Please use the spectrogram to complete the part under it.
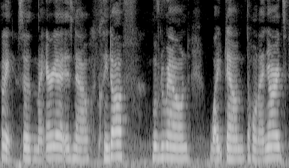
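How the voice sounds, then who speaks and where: A woman's voice: medium pitch, a little slow, a little hiss or hum. Young woman chatting, slightly stuffy nose. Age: young adult. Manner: relaxed, chatty, many ums. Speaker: small business owner vlogger. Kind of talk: casual vlog chat. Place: home craft room. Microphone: phone camera at arm's length.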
